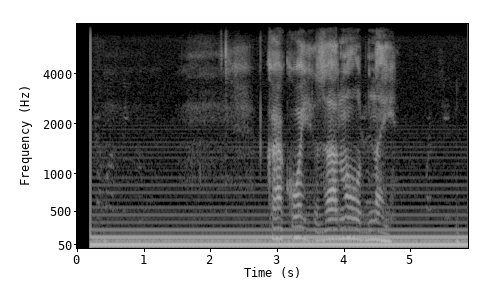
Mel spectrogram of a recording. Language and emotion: Russian, neutral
